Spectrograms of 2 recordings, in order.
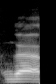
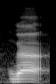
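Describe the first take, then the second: Both takes have the same delivery.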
